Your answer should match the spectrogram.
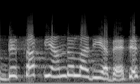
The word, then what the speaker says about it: desafiando la diabetes: So, desafiando la diabetes, and you did pronounce it correctly.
